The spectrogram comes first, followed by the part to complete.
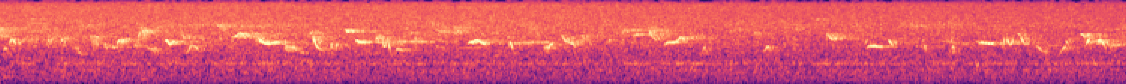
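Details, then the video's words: Garden warbler singing at midsummer in Southern Savonia, Finland: a long, fast, even stream of mellow warbled notes with no breaks, over a faint steady hum and background hiss. "Garden Warbler sings"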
